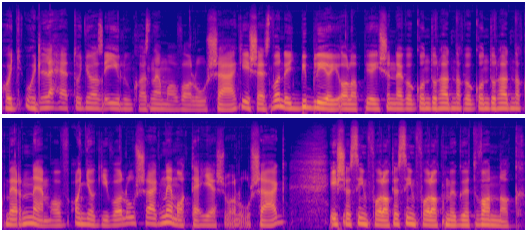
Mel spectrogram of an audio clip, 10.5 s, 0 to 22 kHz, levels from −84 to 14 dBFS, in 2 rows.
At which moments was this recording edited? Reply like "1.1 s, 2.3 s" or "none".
1.0 s, 2.7 s, 4.6 s, 8.6 s, 9.1 s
